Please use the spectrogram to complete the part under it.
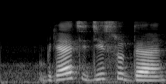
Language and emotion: Russian, neutral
